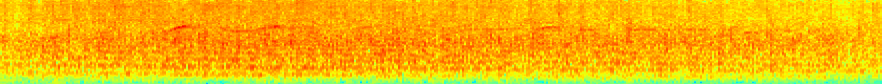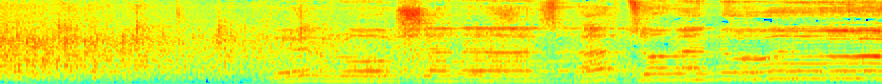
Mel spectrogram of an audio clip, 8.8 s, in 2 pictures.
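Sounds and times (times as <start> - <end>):
crowd clapping: 0.0 - 7.6
speech: 6.4 - 8.7.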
